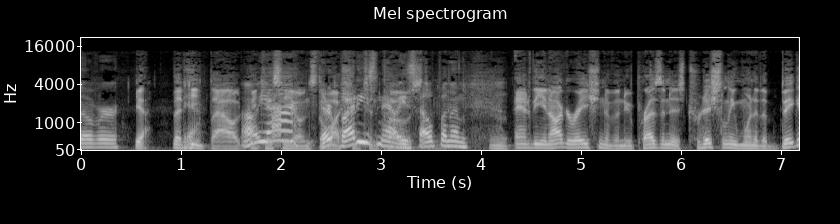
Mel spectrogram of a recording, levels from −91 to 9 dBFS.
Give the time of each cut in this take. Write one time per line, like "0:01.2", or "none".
0:01.3
0:04.5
